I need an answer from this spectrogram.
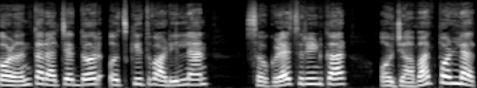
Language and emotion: Goan Konkani, surprised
